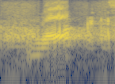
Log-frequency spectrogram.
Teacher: You might hear a word like walked also, which has a sort of T sound about it.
